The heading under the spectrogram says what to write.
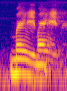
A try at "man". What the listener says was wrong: Mà rộng miệng nữa ra. Man.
